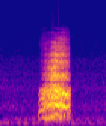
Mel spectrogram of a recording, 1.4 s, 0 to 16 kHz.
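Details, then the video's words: Eurasian eagle-owl female at her breeding niche in northern Rhineland-Pfalz, Germany, on a 5 May 2013 nest camera, scratching about: a single rough, hissing-barking call lasting under half a second over quiet background. "Uhu-Weibchen scharrt in Brutnische"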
